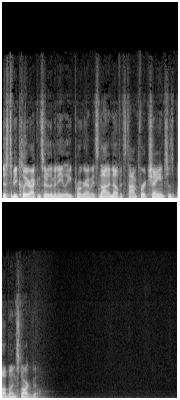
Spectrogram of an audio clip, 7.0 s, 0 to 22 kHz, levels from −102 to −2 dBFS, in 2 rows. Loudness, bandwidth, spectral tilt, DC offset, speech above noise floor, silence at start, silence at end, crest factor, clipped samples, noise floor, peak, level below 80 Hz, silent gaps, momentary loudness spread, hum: -19 LUFS; 15 kHz; -5.5 dB/octave; under 0.1%; 57 dB; 0 s; 2.75 s; 18 dB; under 0.1%; -75 dBFS; -2 dBFS; -48 dBFS; none; 7 LU; none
